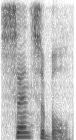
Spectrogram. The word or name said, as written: sensible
